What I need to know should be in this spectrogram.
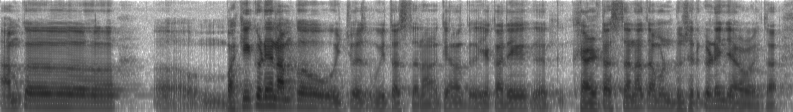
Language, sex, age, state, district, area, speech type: Goan Konkani, male, 60+, Goa, Canacona, rural, spontaneous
